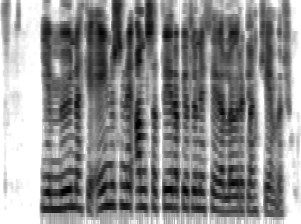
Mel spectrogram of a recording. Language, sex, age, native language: Icelandic, female, 20-29, Icelandic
